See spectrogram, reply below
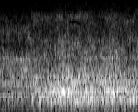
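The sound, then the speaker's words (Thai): A steady, loud engine roar drones continuously with a deep rumbling low end, like an aircraft passing overhead. It holds at an even level throughout, with no voices. “เรือบินมาเดี๋ยวก่อน”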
